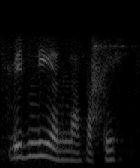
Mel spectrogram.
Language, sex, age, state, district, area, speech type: Sindhi, female, 30-45, Rajasthan, Ajmer, urban, conversation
